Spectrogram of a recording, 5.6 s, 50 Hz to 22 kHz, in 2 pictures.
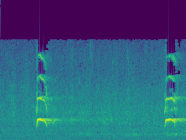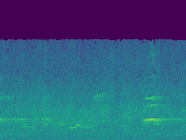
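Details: Eurasian oystercatcher standing in the rain in Helsinki, Finland, June 2014, taking off as humans approach, gives two loud shrill piping notes two seconds apart, then a fainter one, over a steady hiss of rain.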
